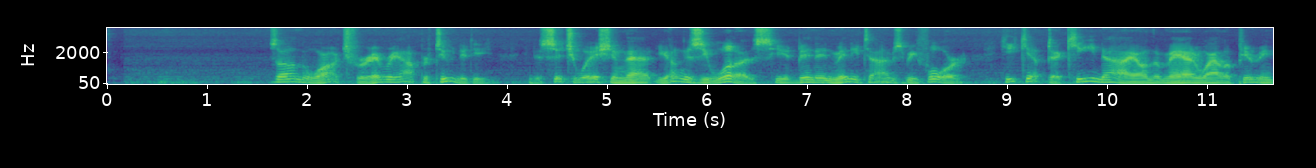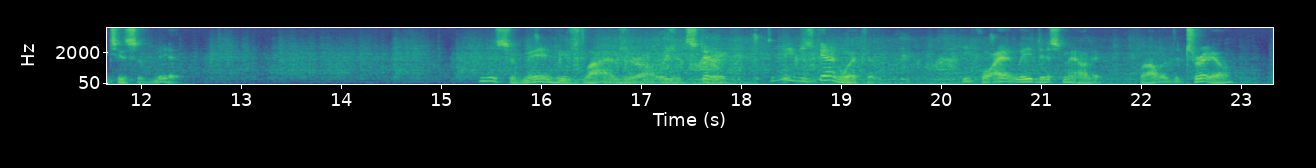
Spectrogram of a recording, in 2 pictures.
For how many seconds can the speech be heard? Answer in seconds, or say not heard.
18 s.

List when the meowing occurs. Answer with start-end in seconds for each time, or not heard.
not heard.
